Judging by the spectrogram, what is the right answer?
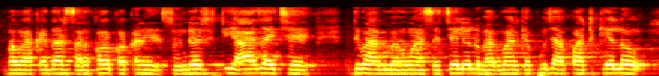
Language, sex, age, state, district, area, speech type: Maithili, female, 60+, Bihar, Samastipur, rural, spontaneous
